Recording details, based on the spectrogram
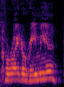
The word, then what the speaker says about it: choroideremia: Choroideremia? – Perfect.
